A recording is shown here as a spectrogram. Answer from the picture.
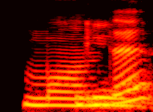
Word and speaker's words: monde: Habíamos dicho que la E final, si no tiene acento, no se pronuncia. Entonces, Andrea, ¿cómo pronuncio mundo y guía? Manda. Monde, muy bien, y guía.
